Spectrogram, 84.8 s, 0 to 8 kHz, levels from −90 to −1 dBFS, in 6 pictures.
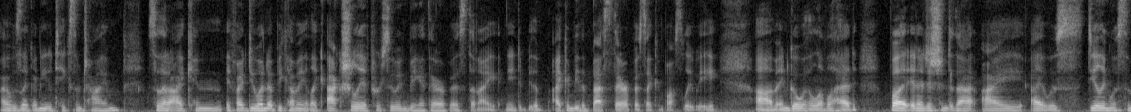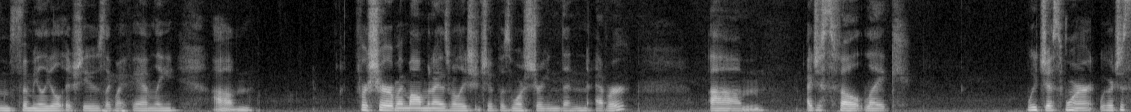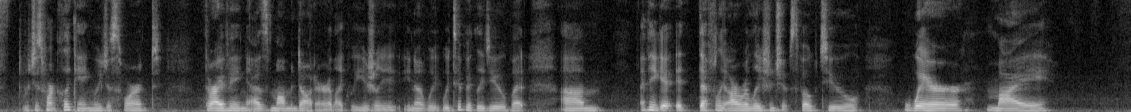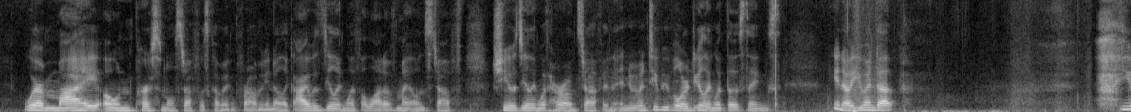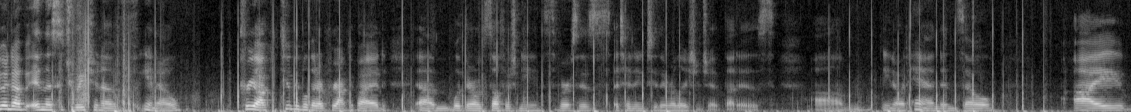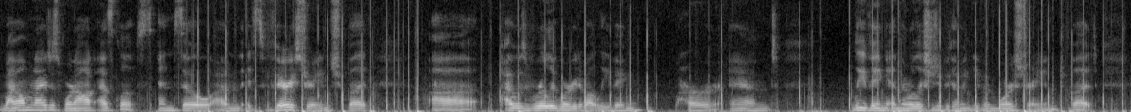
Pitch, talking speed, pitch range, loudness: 140 Hz, 165 wpm, 130-150 Hz, -27 LUFS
